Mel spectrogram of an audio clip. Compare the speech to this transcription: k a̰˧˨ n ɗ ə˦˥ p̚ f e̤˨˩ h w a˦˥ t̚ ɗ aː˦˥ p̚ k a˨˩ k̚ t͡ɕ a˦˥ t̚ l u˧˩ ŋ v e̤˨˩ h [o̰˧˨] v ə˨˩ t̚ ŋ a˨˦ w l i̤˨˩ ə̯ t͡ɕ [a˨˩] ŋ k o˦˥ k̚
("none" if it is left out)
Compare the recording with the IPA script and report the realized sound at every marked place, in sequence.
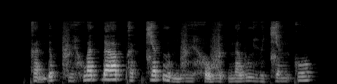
o̰˧˨, a˧

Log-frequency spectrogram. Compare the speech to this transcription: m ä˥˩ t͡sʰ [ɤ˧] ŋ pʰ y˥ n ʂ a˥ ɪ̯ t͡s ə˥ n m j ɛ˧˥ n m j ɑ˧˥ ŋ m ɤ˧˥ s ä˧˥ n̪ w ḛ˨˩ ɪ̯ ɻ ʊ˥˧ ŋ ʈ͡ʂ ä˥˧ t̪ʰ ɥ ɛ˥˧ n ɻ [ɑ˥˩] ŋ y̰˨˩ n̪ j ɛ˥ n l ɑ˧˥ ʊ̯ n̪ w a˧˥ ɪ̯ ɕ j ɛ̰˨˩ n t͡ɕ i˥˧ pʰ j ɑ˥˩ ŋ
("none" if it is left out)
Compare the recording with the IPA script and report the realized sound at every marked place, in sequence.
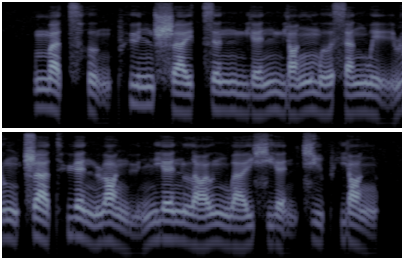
ɤ̰˨˩, ɑ˥˩

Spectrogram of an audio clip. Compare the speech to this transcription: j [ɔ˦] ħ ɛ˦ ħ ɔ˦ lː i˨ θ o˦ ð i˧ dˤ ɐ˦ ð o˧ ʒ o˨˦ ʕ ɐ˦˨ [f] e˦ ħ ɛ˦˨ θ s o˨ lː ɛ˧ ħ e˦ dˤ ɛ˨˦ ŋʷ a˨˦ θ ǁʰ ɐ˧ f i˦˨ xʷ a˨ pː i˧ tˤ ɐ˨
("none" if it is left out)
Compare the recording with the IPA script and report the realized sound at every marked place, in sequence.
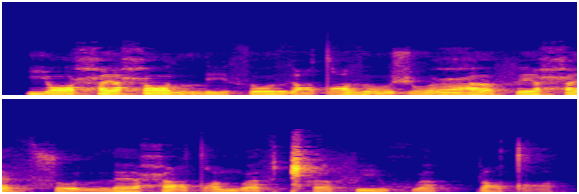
ɔ˦, f

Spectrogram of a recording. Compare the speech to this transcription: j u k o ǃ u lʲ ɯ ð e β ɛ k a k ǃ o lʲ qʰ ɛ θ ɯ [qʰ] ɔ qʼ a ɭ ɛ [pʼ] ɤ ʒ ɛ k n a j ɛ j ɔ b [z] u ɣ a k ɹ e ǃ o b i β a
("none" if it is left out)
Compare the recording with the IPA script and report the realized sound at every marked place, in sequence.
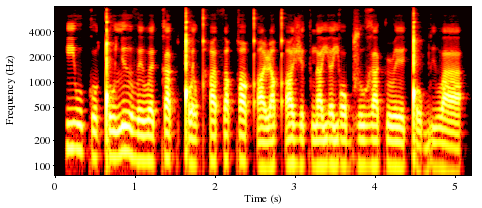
q, qʼ, z

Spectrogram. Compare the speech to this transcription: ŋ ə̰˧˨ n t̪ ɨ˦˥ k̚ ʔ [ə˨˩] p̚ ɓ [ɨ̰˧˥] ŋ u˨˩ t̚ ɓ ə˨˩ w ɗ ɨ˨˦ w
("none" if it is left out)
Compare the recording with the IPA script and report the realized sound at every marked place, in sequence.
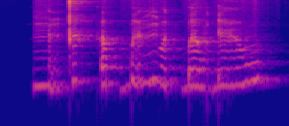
ə˨˩, ɨ̰˧˥

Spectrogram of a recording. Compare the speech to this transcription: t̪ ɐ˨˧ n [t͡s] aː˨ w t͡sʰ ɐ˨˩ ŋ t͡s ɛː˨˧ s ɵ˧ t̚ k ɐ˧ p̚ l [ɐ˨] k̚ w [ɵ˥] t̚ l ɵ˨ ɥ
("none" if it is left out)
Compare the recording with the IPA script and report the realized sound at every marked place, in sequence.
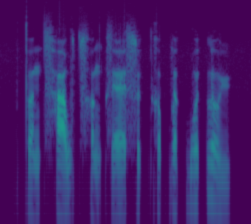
t͡sʰ, ɐ˨˥, ɵ˥

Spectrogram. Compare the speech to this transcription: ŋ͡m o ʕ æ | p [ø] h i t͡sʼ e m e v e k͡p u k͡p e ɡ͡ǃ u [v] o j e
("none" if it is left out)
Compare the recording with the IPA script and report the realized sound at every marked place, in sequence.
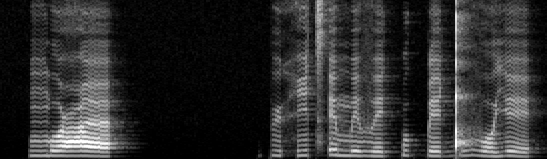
y, v

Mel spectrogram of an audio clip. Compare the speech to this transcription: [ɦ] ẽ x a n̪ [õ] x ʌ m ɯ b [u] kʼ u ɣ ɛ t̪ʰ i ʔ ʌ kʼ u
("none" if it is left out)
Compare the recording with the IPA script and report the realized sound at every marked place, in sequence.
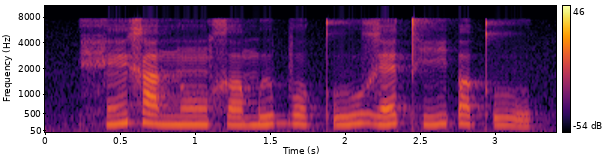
h, õ, o

